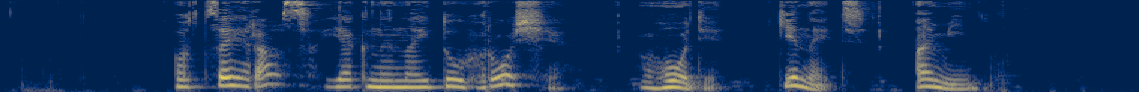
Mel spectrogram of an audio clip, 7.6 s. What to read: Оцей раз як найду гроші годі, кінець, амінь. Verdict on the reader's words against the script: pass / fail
fail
